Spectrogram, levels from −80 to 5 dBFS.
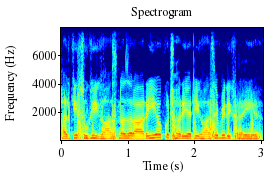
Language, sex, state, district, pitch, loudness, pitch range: Hindi, male, Uttar Pradesh, Lucknow, 160 Hz, -14 LUFS, 145-175 Hz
